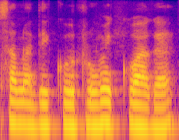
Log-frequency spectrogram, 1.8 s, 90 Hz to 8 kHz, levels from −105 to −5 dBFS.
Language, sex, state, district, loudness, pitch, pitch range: Chakma, male, Tripura, Dhalai, -16 LUFS, 145 Hz, 140-150 Hz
